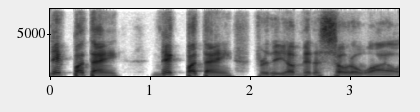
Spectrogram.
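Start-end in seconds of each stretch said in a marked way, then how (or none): 0.0-1.8 very loud, high, put-on French accent. Discussing a Minnesota Wild player, saying his name in a French accent. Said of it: "I love saying his name in the French accent".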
